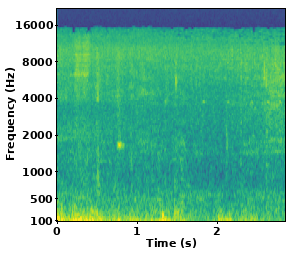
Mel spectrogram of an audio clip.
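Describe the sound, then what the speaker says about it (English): Blustery wind of about 15 to 17 mph on the water at LaSalle Lake buffeting the microphone with low rumbling gusts, steady and close throughout. "excuse all of the wind and all this good stuff, but it is a windy day."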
